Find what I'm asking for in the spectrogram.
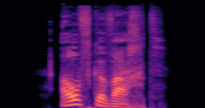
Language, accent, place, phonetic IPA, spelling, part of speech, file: German, Germany, Berlin, [ˈaʊ̯fɡəˌvaxt], aufgewacht, verb, De-aufgewacht.ogg
- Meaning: past participle of aufwachen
